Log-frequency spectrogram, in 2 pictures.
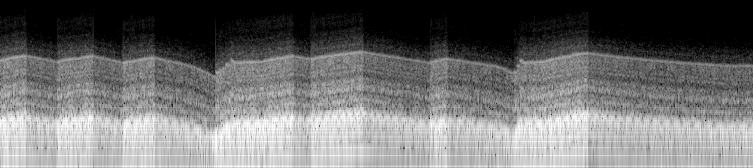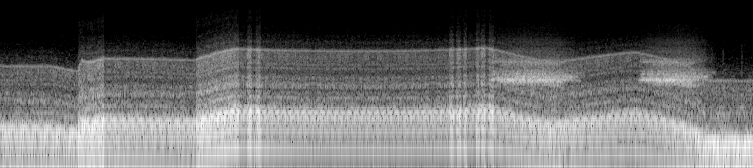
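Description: An engine revs up and down as an off-road vehicle climbs a rough track.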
